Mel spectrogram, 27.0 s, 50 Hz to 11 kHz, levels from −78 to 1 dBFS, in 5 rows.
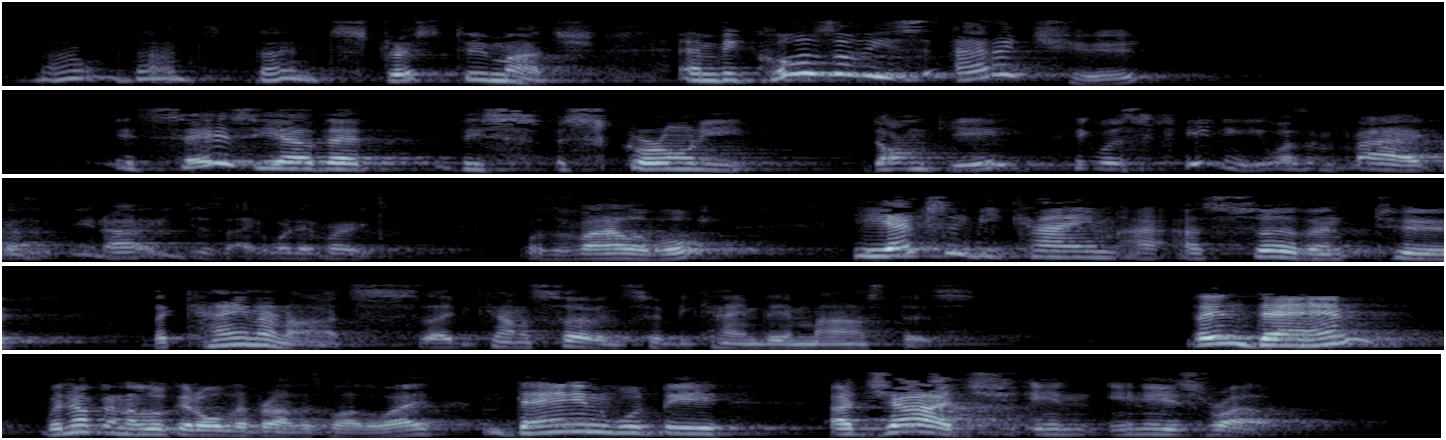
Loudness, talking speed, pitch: -31 LUFS, 155 wpm, 235 Hz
